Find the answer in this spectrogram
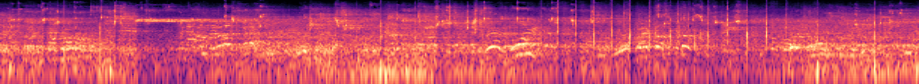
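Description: A basketball bouncing on a hardwood gym floor as players dribble, with a quick run of bounces from about seven seconds in. Players' and spectators' voices echo through the large hall.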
